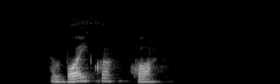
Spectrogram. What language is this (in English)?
Ukrainian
